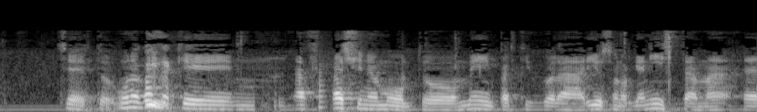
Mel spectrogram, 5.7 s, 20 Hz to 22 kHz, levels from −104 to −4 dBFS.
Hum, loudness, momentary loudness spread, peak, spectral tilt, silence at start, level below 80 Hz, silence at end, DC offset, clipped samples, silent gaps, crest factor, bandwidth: none; -26 LUFS; 13 LU; -6 dBFS; -7 dB/octave; 0.45 s; -54 dBFS; 0 s; under 0.1%; under 0.1%; none; 20 dB; 7.2 kHz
